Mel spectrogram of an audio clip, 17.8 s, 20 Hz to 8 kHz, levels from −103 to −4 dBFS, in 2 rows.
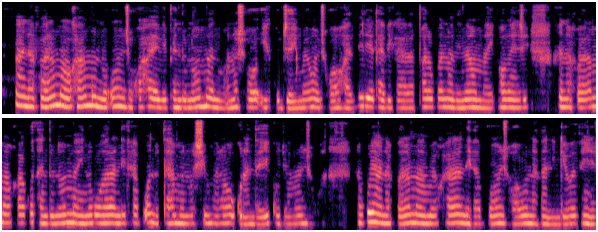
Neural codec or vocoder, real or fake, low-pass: none; real; 7.2 kHz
